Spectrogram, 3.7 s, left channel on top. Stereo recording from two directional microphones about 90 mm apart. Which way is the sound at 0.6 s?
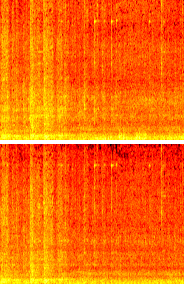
60° right (ahead or behind).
